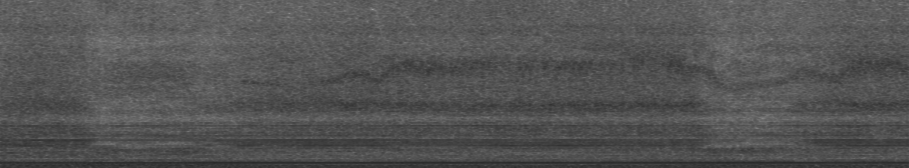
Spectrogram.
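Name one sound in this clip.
A motorcycle engine drones steadily up close while riding.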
